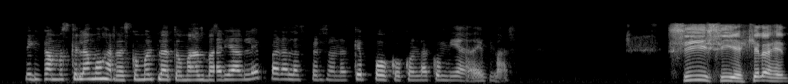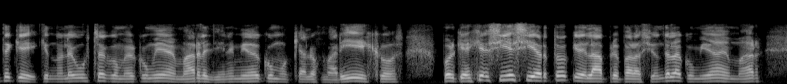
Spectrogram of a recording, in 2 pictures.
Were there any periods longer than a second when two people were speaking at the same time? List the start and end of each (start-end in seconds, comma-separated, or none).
none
